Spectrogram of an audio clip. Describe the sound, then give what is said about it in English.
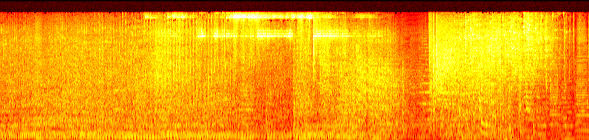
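A motorcycle engine roars loudly and steadily in a film stunt scene at the Funhouse, an old ninja chain versus motorcycle trick, mixed with clattering crash and shattering noises, briefly dropping away before the engine noise surges back. “Old Ninja Chain versus Motorcycle Trick.”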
